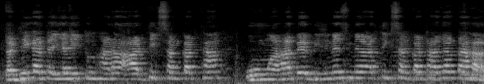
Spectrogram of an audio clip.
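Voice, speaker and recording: A woman's voice: sits high, flat delivery, brisk, a bit bright. A woman with a Bihari accent teaching an informal school lesson, colloquial and exhorting, often asking rhetorical questions and checking that pupils follow. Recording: echoey room, distant microphone.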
